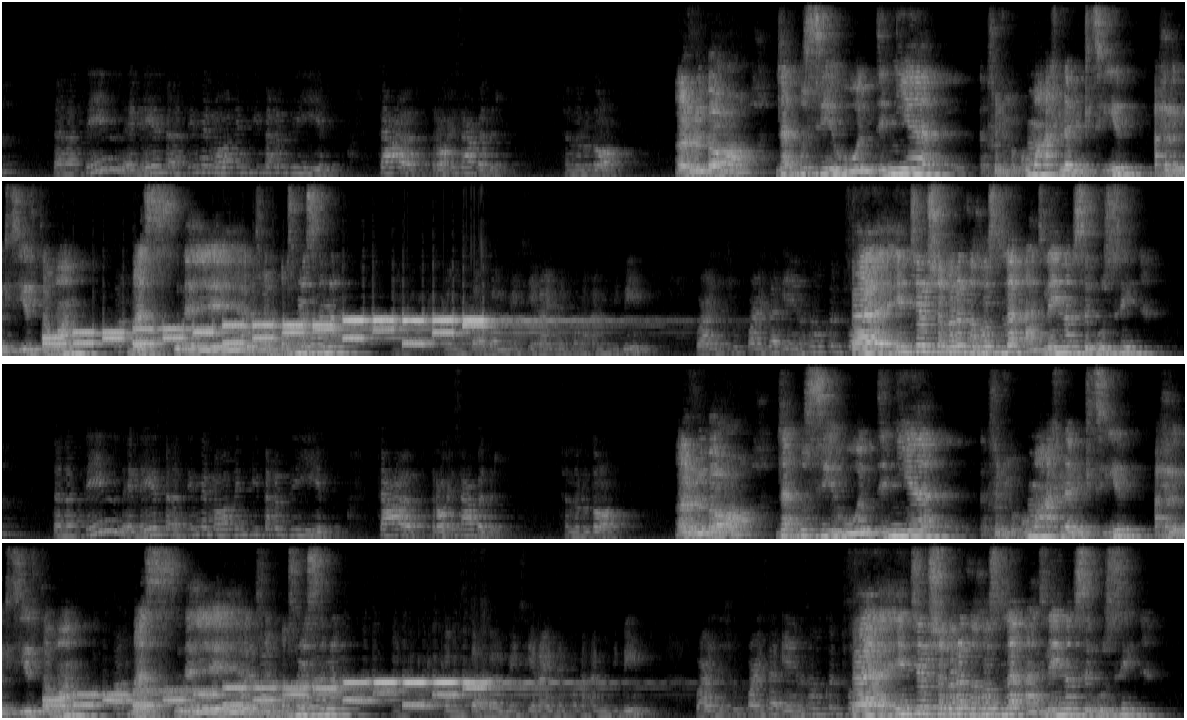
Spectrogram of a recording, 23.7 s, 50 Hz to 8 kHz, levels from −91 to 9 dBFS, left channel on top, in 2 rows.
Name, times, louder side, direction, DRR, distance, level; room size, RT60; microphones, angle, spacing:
voice 1, 0.5-3.3 3.8-5.0 5.6-6.2 12.9-13.2 14.1-15.2 15.7-18.3 18.8-20.6, right 1 dB, 90° right, 0 dB, 1.0 m, -46 dB
voice 2, 6.7-7.5 7.7-9.5 9.8-12.7 13.1-15.2 20.3-23.2, left 1 dB, 75° left, -3 dB, 1.2 m, -31 dB
sound 1, 12.2-17.3, left 3 dB, 45° left, 0.3 m, -28 dB
4.6 x 2.1 x 2.8 m, 0.62 s
head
